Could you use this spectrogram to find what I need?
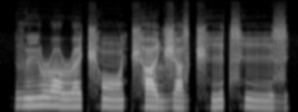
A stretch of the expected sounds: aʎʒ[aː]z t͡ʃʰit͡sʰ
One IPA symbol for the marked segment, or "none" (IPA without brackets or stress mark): a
